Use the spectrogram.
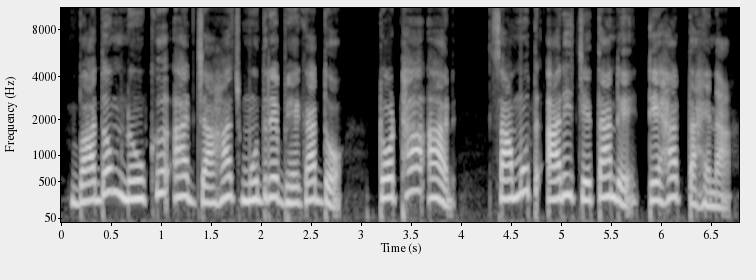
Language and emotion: Santali, neutral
